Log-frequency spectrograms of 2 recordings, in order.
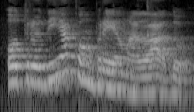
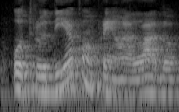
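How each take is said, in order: First: Spanish version. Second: Said in the usual way. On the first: Shown as a demonstration. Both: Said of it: "Por exemplo".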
